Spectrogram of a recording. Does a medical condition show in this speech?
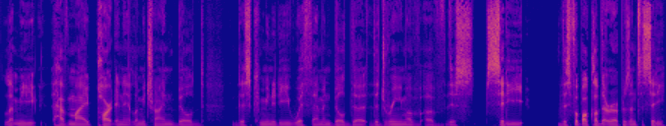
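No.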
